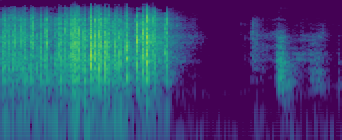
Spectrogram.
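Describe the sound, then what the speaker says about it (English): A quick rustling riffle of tarot cards being shuffled lasts under a second, followed by silence and a soft, brief tap of cards settling. "Taurus, we'll do one more shuffle"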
